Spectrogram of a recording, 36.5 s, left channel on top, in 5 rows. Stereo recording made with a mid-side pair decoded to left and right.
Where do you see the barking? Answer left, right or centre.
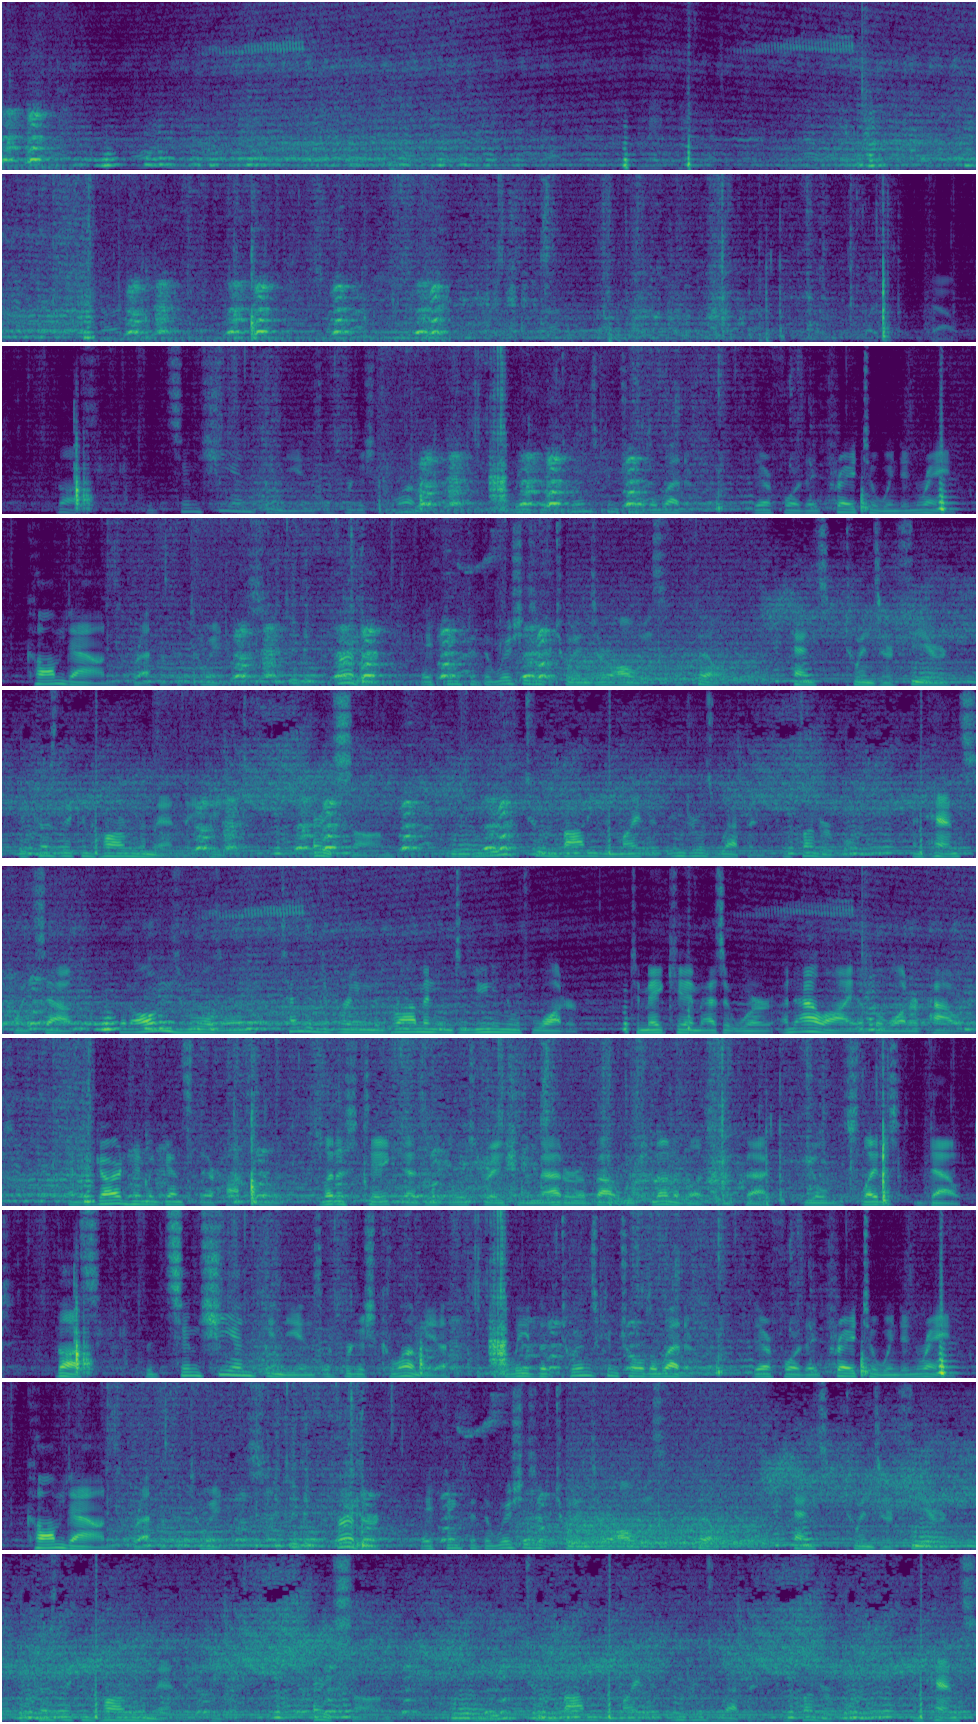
left.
